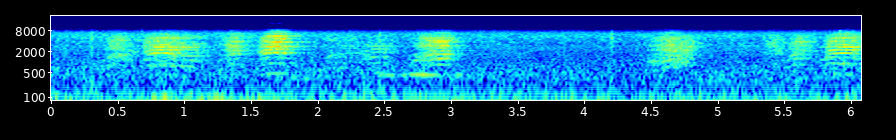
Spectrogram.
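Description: Birds calling: short, harsh pitched calls repeated several times, a cluster in the first three seconds and more near the end.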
